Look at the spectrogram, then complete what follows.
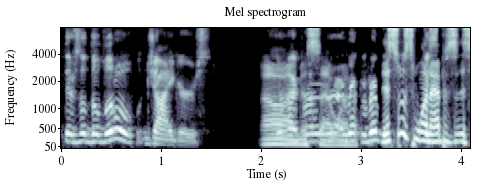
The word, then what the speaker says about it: Jiger: So, yeah, this is when the second kaiju is it how do you pronounce this one? Jiger.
